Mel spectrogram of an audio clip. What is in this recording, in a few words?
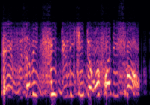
damaged water mood med, speech fr; War Thunder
